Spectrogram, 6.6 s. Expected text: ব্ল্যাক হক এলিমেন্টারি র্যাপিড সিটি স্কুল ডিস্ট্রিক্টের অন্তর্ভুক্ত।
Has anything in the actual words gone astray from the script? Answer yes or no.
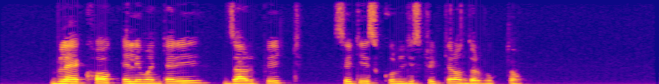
no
